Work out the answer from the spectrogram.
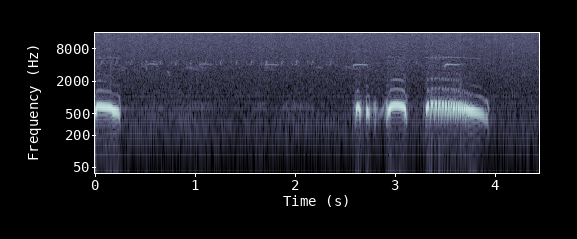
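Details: Spotted dove, Phrae, Thailand: the end of one coo, a quiet gap, then a new phrase of quick stuttered notes, a short coo and a long, pulsed, falling coo.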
